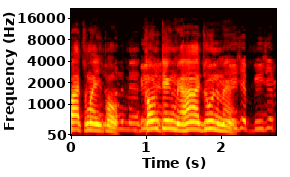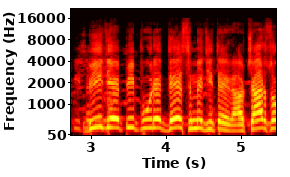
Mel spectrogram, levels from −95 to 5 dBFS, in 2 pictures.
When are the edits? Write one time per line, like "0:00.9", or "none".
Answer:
none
